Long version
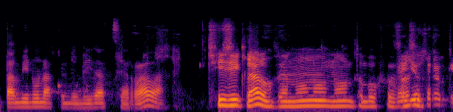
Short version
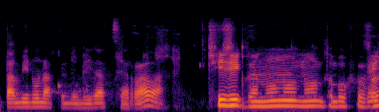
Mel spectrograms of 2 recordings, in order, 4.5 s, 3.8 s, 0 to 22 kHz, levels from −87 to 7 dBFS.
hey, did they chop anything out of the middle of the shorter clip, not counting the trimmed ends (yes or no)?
yes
